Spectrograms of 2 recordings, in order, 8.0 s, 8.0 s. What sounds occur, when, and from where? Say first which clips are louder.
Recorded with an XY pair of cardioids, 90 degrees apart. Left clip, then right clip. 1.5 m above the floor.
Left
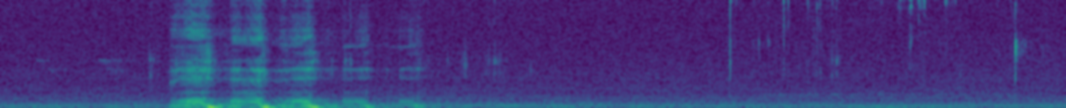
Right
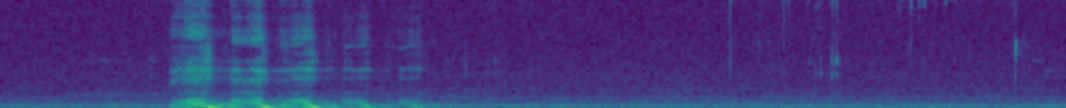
1.3 s laughter: right 1 dB; straight ahead, 2.0 m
